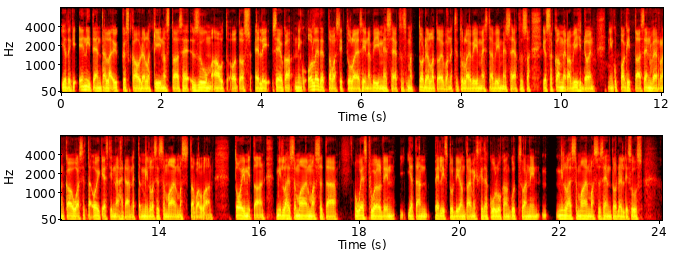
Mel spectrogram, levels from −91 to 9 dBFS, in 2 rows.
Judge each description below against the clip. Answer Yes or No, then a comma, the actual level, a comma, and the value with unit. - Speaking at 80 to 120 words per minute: No, average, 150 wpm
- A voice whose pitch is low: Yes, very low, 85 Hz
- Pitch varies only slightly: Yes, narrow, 1.9 semitones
